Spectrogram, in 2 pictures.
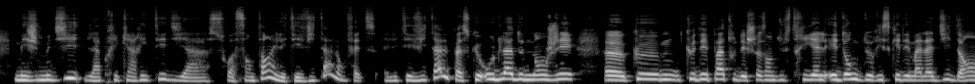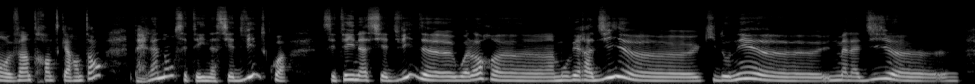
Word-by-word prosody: Mais 200 -1 +6
je 195 +1 +2
me 210 +1 +5
dis 280 +8 +4
la 175 -2 -2
précarité 195 +5 -3
d'il 200 -3 -5
y - - 0
a 160 0 -6
60 175 - -5
ans, 305 - +2
elle 230 -10 +3
était 165 0 0
vitale, 180 - -3
en 230 - -2
fait. 165 -3 -9
Elle 175 -1 -6
était 180 +2 -2
vitale 215 - +2
parce 185 -3 0
qu'au-delà 240 +4 +6
de 235 - +4
ne 215 - +5
manger, 225 +2 +3 0.3
heu, 200 -2 +7
que, 240 +5 +3 0.2
mmh, 200 - -6
que 255 - -1
des 240 +1 +3
pâtes 245 0 +2
ou - - -2
des 190 -2 +3
choses 205 +2 0
industrielles 205 +2 +1
et 220 - +7
donc 240 0 +4
de 215 - +1
risquer 210 +2 -2
des 200 - +1
maladies 190 +3 -1
dans 185 -1 0
20, 190 +4 -2
30, 195 -1 -8
40 180 +6 -4
ans, 415 - -2 0.3
beh, - - -4
là, 255 +5 -1
non, 340 +5 +2
c'était 195 - -4
une 170 -1 0
assiette 170 +3 -3
vide, 360 - +1
quoi. - - -4 0.4
C'était 190 +5 -1
une 215 - +2
assiette 185 -2 -3
vide, 285 - 0
heu, 190 -5 +1
ou 180 +1 -3
alors, 235 +7 -2
heu, - - 0
un 175 -2 -4
mauvais 190 +3 -1
radis, 205 - +2
heu, 175 - -3
qui 190 - -11
donnait, 240 +8 +1
heu, 170 -5 -4
une 190 +2 -5
maladie, 195 +8 -4
heu, 170 -5 -4
195 Hz, 220 wpm, -22 LUFS, 175-225 Hz, 0.4 s, heu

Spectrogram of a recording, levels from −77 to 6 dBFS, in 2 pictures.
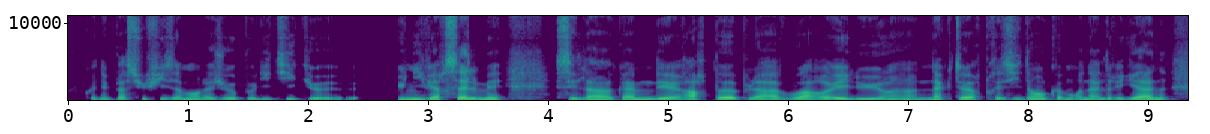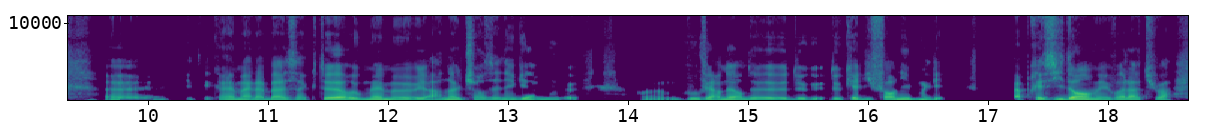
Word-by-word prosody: connais - - -6
pas 80 - -3
suffisamment 80 +3 -3
la 75 -1 -1
géopolitique, 75 +2 -5
heu, - - -3 0.5
universelle, 85 +8 +3
mais 80 -3 0 0.4
c'est - - -1
l'un, 85 0 +3
quand 85 +3 -1
même, 85 -1 +2
des 75 -1 +2
rares 85 +3 0
peuples 90 -2 +2
à 70 0 +3
avoir, 75 +1 +1
heu, - - +2
élu 80 +4 +1
un 70 -1 -3
acteur 90 +1 +1
président 100 +10 -1
comme 80 -6 -4
Ronald 75 0 -2
Reagan, 95 +9 +2 0.5
heu, 70 - 0 0.5
qui - - -21
était - - -15
quand 80 - -4
même 85 -1 0
à 70 - +2
la 70 +1 0
base 80 0 0
acteur, 100 +9 +4
ou 75 -2 0
même, 90 +2 +2
heu, 70 -2 0
Arnold 85 +2 0
Schwarzenegger 70 +5 -2
gouve 80 -4 -8
heu, - - -4 0.9
gouverneur 85 +2 +1
de 75 -3 0
de 70 0 -4 0.2
de - - -3
Californie. 95 +8 0
Bon 70 -1 -5
il - - -3
est - - -11 0.6
pas - - +3
président, 110 +4 +5
mais 75 -2 -1
voilà, 90 +6 +1
tu - - -8
vois? - - -1
80 Hz, 175 wpm, -24 LUFS, 75-85 Hz, 0.9 s, président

